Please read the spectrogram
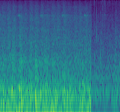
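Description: Train running along the tracks: a steady low rumble that cuts off abruptly shortly before the end.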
